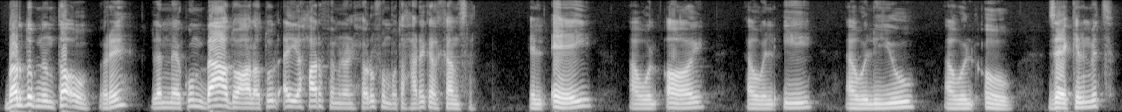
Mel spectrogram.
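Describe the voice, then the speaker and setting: Egyptian male teacher, mid-pitched, patient, drills English words one by one. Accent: Egyptian Arabic. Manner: patient, repeats example words slowly. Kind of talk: phonics lesson.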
